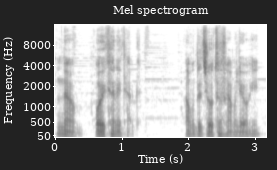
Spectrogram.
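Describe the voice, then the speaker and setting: A man's voice: lowish voice, fairly even intonation, normal speed, warm tone, dry recording, soft background music, lightly acted. A man playing a brooding, lovestruck young son in an audio love story, earnest and insistent, mixing in English words. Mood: pleading, soothing.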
